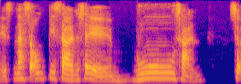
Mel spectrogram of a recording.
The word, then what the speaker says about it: Busan: Busan is Busan, letter B. Yan ang spelling niya. Yan yung consonant niya. B, Busan. Okay? Kasi may iba kasi they pronounce it as Pusan. Pusan. Pero hindi po siya magiging Pusan kasi nga nasa initial sound yung letter na yan.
